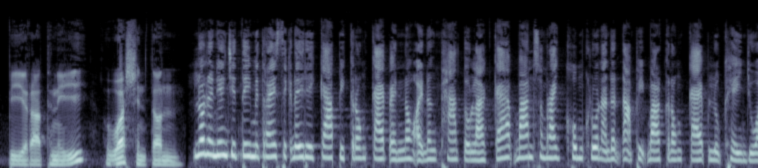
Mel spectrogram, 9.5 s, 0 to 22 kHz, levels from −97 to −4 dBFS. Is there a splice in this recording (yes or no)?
yes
